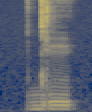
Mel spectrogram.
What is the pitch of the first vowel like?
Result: high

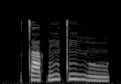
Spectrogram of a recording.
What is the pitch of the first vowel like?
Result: low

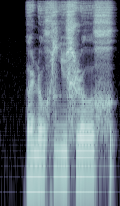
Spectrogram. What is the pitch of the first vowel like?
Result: low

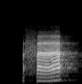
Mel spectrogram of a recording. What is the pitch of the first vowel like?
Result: rising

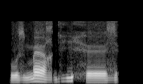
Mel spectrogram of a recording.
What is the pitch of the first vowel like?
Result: low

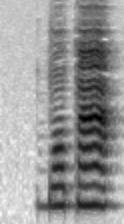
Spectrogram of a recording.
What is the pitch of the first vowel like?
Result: high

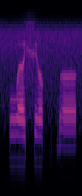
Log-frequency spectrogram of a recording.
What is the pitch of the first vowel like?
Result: high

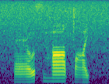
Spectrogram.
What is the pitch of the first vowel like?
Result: rising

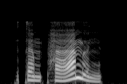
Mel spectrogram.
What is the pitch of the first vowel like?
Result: low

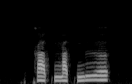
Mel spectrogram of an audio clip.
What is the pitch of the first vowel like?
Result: low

